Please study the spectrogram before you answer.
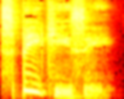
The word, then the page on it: speakeasy: British English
